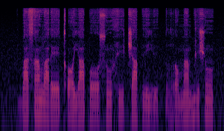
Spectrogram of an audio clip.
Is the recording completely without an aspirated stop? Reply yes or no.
yes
